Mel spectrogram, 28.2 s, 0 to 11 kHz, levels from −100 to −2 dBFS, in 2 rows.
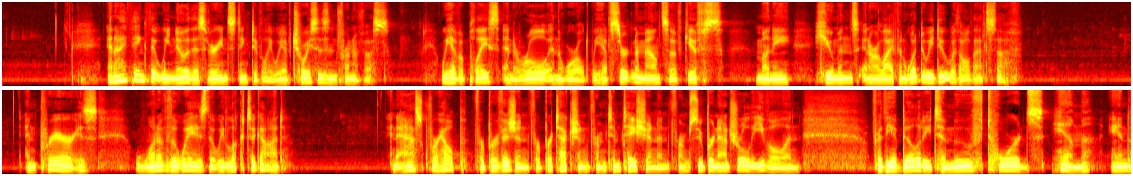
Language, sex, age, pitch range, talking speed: English, male, 30-49, 95-125 Hz, 170 wpm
